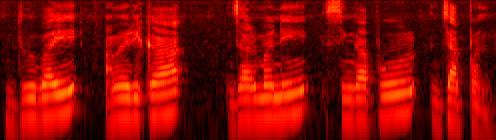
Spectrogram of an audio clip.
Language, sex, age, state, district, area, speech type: Nepali, male, 45-60, West Bengal, Kalimpong, rural, spontaneous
